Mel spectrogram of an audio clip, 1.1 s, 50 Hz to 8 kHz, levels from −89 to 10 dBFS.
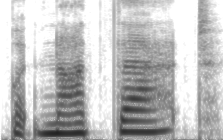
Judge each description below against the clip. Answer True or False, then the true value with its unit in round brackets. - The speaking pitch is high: True (215 Hz)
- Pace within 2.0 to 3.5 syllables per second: True (3.0 syllables/s)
